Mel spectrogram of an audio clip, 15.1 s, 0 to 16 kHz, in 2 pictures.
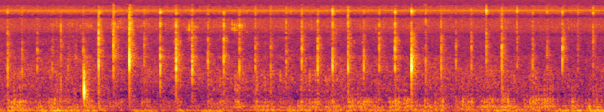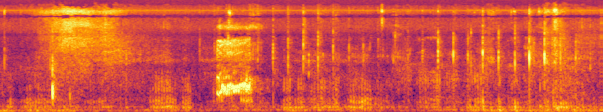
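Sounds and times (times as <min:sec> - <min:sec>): cat purring: 0:00.0 - 0:15.0.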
